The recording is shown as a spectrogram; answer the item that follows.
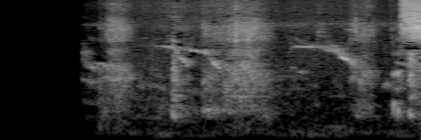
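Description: A domestic chicken clucking faintly, a few short calls starting about half a second in.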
